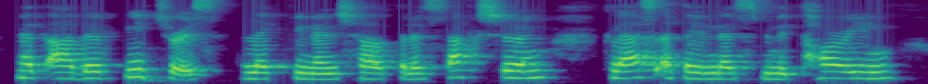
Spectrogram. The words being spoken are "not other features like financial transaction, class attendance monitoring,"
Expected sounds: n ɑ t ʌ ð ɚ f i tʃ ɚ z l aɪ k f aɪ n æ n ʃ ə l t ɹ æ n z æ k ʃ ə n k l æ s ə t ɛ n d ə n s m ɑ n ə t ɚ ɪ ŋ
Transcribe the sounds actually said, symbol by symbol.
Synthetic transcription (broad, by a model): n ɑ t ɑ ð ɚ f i tʃ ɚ s l aɪ k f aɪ n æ n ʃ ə l t ɹ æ n s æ k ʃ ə n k l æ s ə t ɛ n d ə n s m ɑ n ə t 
